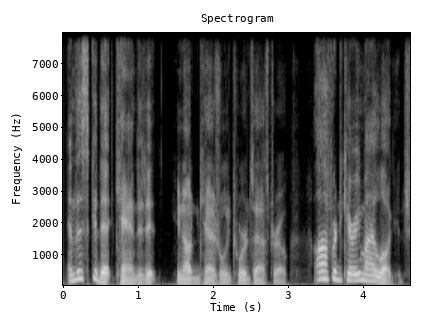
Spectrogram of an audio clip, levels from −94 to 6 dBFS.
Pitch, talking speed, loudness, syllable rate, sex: 135 Hz, 155 wpm, -18 LUFS, 7.1 syllables/s, male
